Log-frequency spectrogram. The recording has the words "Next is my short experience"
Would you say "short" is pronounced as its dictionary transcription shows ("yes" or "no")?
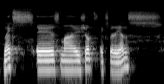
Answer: yes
